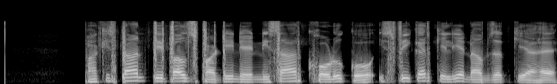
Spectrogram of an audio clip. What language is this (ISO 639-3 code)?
urd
